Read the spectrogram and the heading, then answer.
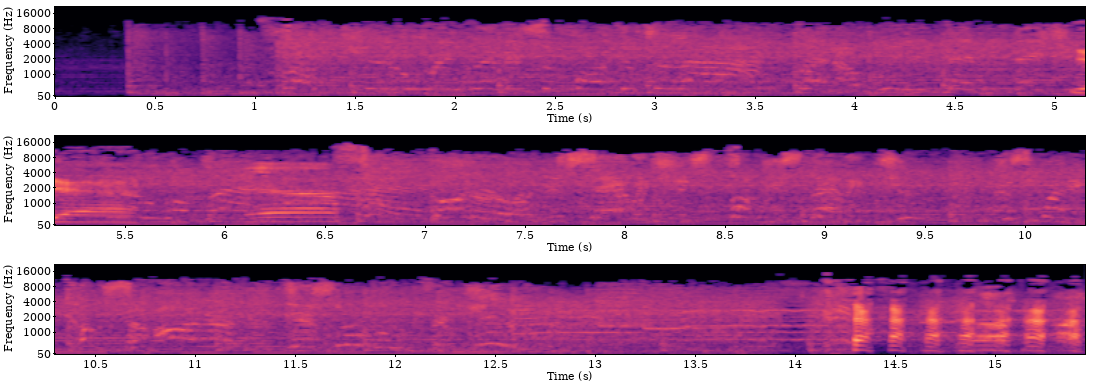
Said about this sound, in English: You know, it starts off with the, you know, power ballad sounds. And wait, there's punk rock. There's punk rock.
